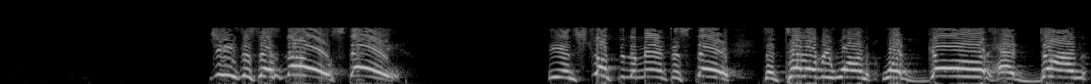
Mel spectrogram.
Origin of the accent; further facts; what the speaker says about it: Jamaica; growing up in Jamaica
